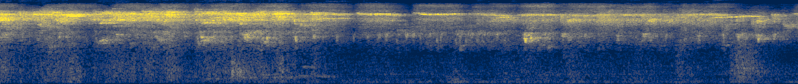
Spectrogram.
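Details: A crowd of swiftlets in Malaysia gives a constant shrill, chattering twitter of rapid overlapping chirps, dense and high-pitched, fading slightly in the middle before steadying again.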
